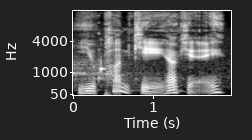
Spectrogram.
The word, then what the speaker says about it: Yupanqui: Yupanqui, okay. I had no notion how to pronounce that, so thank you for actually giving a voiced line for that.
